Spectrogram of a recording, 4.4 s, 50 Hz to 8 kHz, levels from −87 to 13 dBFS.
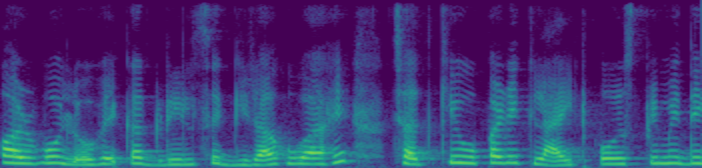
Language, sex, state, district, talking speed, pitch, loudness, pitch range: Hindi, female, Bihar, Katihar, 285 wpm, 280 Hz, -17 LUFS, 260-300 Hz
